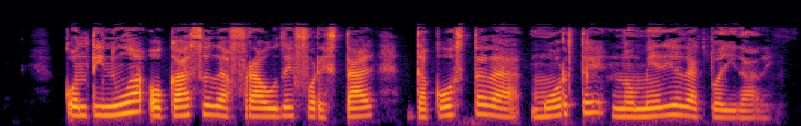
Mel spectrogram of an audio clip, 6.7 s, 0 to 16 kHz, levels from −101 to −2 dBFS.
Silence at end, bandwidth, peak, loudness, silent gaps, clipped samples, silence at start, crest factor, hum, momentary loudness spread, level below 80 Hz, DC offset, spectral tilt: 0.25 s; 8.8 kHz; -2 dBFS; -22 LUFS; none; under 0.1%; 0.55 s; 20 dB; none; 10 LU; -70 dBFS; under 0.1%; -2.5 dB/octave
